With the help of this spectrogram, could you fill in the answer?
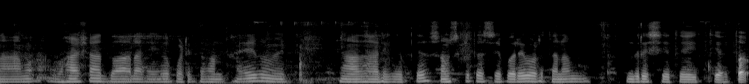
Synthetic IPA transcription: naːmɐbʱaːʂaːd̪ʋaːɾaːeːʋɐpɐʈʰit̪ɐʋɐnt̪ʰɐeːʋɐmiaːd̪ʱaːɾikɐt̪jɐsɐ̃mskɾit̪ɐsjɐpɐɾiʋɐɾt̪ɐnɐmɡ̪ɾɪʃjɐt̪eːit̪jɐt̪ɐ

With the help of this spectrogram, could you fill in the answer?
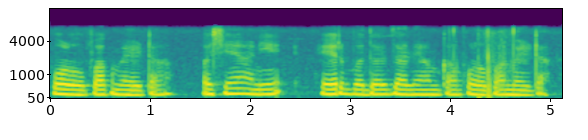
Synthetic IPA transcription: pɔɭopakmiɭʈ̪a | əɕɛ̃añi | heɾbəd̪əld͡zʱalẽamkãpɔɭɔwpakmiɭʈ̪a

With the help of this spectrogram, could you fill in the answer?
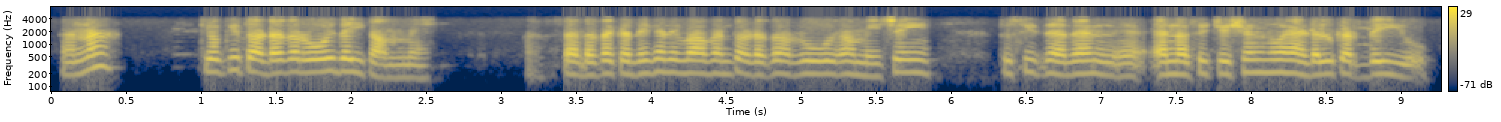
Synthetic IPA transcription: ɦɛːnaː | kjõːkɪt̪ʊaːɖaːt̪aːɾoːd͡ʒd̪aːiːkəmɛː | saːɖaːt̪aːkəd̪ẽːkəd̪eːbaːpɛːnt̪ʊaːɖaːt̪aːɾoːɦəmeːʃaːiː | t̪ʊsĩːt̪aːd̪eːɛːnaːsɪt͡ʃueːʃənznũːɦɛ̃ːɳɖəlkəɾd̪eːiːɦo̰ː

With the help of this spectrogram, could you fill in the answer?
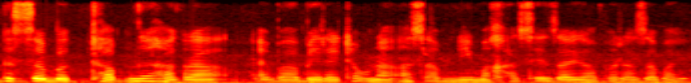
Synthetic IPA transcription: ɡɯsɯbɯk̚tʰːap̚nɯɦaɡɾa | ajbabeɾajtʰawnaʔasa̰p̚nimɐkʰasezajɡapʰɯɾazabaj

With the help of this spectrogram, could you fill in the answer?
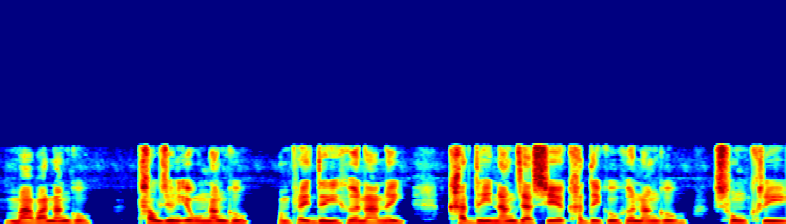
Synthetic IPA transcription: maβanaŋɡɯ | tʰawzɯŋewnaŋɡɯw | ampʰɾajdɯjhɯnanɯjkʰadɯjnaŋzasekʰadɯjkʰɯhɯnaŋɡɯw | sɔŋkʰɾi

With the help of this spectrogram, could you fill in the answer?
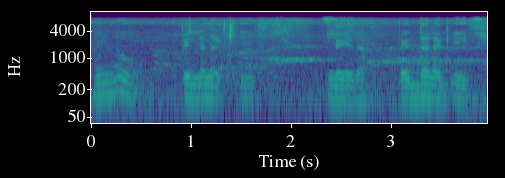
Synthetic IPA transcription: mund̪u | pilːɐlɐkʼːi | lɛːd̪a | pɛd̪ːɐlɐkʼːi

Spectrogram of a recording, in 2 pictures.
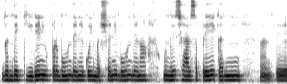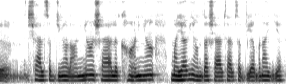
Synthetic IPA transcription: ɡənd̪eːkiːɽẽːnĩːʊpːəɾboːnd̪eːnẽːkoːiːməʃənĩːboːnd̪eːnaː | ʊnd̪eʃɛːlsəpɾeːkəɾniː | t̪ḛːʃɛːlsəbd͡ʒɪjãːla̰ːnɪjãːʃɛːlkʰaːɳɪjãː | məjãːʋiːaːmd̪aːʃɛːlsɛːlsəb̚d͡ʒɪ̰jãːbənaːiːɛː

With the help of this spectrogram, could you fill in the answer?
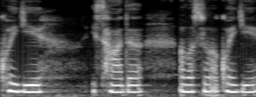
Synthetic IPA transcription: kʰojɡi | isʰadɐɐmɐsuŋɐ̰kʰojɡi

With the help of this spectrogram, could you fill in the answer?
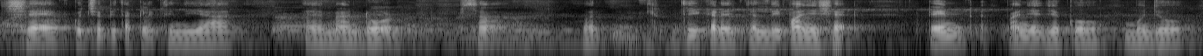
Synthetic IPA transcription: ʃɐːkʊd͡ʑʱʊ̆bɪt̪ɐkliːft̪ʰĩːnd̪iaːɦe | ɛ̃ːmãɖoːɖsã | t̪ʰikɐɾed͡ʑɐld̪ipɐ̃ɦɪ̃ɲd͡ʑeʃɐ | keːnpɐ̰̃ɦɪ̃ɲd͡ʑed͡ʑeːkomʊ̃ɦɪ̃ɲd͡ʑo

